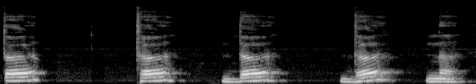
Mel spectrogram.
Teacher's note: जो त वर्ग में आते हैं वो दंत होते हैं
